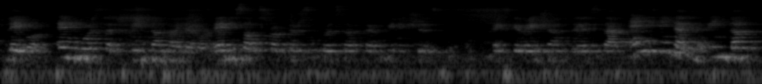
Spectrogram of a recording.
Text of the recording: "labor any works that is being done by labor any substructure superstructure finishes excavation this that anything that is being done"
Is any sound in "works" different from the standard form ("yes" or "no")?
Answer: yes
